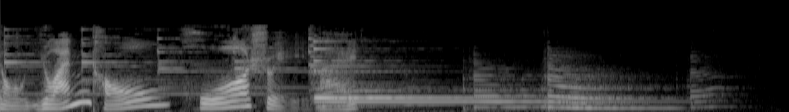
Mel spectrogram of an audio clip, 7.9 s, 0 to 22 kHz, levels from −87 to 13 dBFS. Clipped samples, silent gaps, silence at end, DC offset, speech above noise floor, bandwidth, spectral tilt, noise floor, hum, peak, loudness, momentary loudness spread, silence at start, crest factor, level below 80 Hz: under 0.1%; none; 0.75 s; under 0.1%; 53 dB; 8.4 kHz; -5 dB/octave; -76 dBFS; none; -6 dBFS; -26 LUFS; 19 LU; 0 s; 22 dB; -66 dBFS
